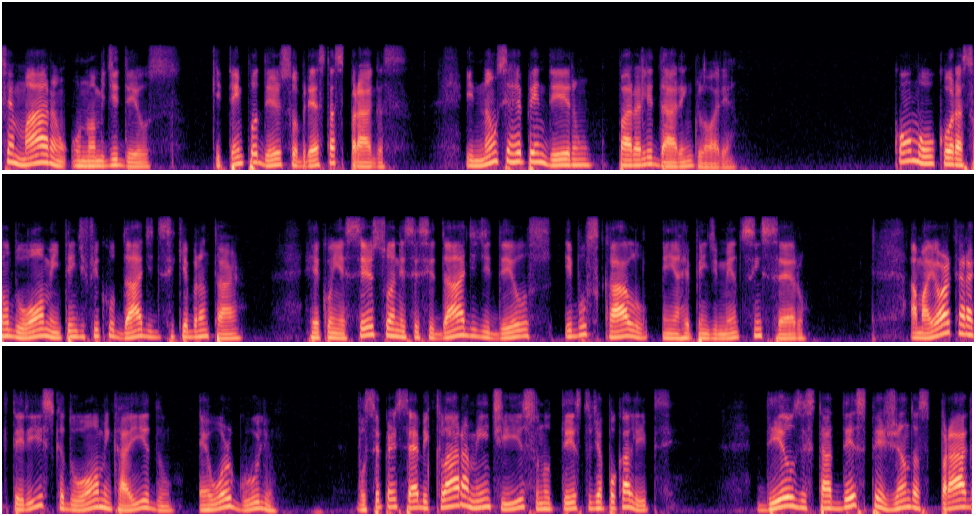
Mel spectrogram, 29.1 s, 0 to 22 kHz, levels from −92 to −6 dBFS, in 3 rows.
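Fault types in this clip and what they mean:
Electrical switching spike: a brief sharp spike at 23.71 s riding on top of the speech, most likely a nearby switch or static discharge arcing into the line.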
